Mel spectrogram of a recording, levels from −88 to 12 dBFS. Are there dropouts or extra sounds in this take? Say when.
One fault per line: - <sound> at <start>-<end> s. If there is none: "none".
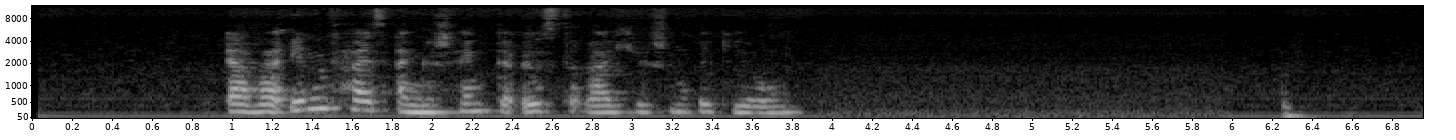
none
